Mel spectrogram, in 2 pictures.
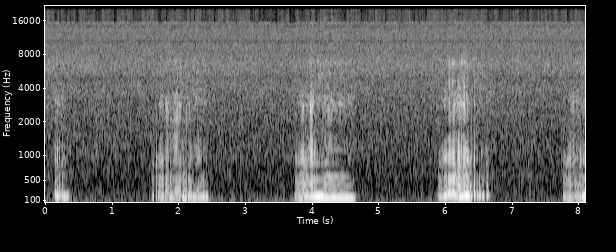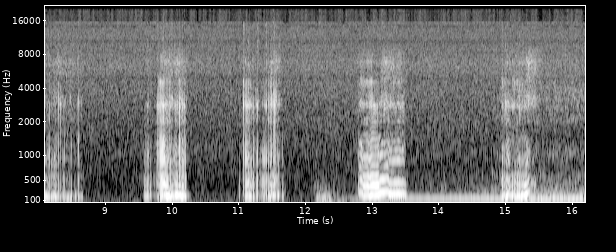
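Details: Cat asleep and dreaming in bed, snoring in a quicker rhythm: about eight rough, low snorts at irregular short intervals, some with a rising wobble, ending in a longer low steady drone.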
